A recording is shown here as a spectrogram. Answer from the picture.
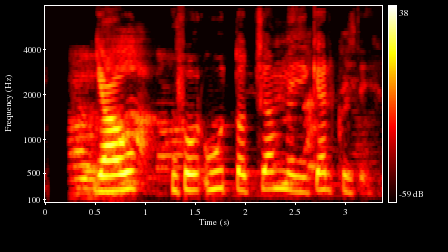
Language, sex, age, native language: Icelandic, male, 13, Icelandic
